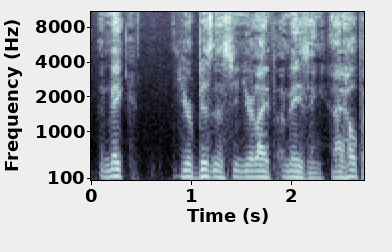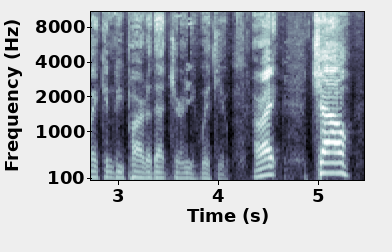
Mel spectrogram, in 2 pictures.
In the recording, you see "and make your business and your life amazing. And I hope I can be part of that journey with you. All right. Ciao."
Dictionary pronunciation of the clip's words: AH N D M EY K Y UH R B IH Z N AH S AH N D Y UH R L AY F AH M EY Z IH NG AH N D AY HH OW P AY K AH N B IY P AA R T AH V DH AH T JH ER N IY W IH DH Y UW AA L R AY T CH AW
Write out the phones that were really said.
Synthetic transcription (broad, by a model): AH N M EY K Y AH R B IH Z N AH S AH N Y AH R L AY F AH M EY Z IH NG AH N AY HH OW P AY K AH N B IY P AA R T AH V DH AH T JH ER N IY W IH DH Y UW AA L R AY T CH AW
